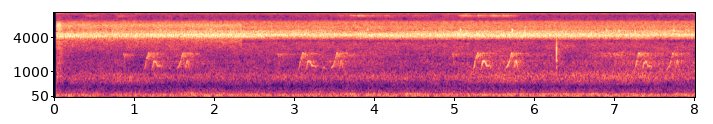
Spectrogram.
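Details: At night in a southern forest, an Eastern Whip-poor-will calls from across the trees, repeating its rolling three-part whistle about every one and a half seconds over steady night insects and a low background rumble.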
